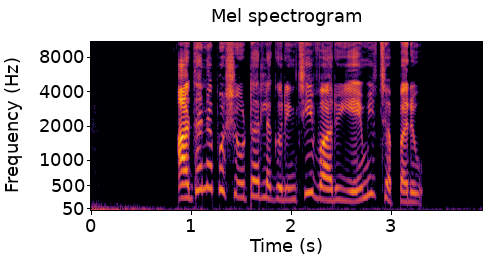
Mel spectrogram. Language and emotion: Telugu, neutral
